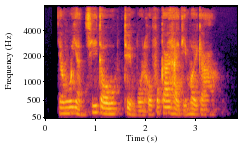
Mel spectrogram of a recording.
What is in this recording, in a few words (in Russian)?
Голоса, Гонконгский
